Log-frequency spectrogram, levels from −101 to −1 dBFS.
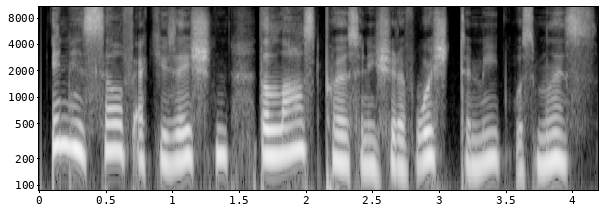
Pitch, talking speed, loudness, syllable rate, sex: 200 Hz, 215 wpm, -18 LUFS, 5.1 syllables/s, female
